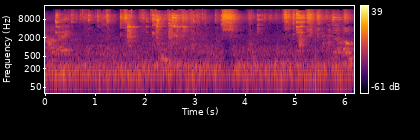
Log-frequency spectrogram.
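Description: Water drops falling into a puddle: scattered sharp plinks over a steady wash of noise, with a louder swell a little past halfway.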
